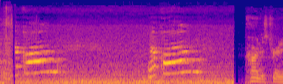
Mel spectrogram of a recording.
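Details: Domestic cat indoors giving two drawn-out, slightly rising meows about two seconds apart, each clear and tonal with bright harmonics, followed by a person's voice speaking briefly at the end.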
